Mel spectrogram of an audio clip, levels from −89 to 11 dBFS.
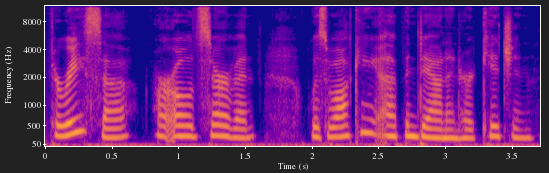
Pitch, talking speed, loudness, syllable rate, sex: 240 Hz, 195 wpm, -19 LUFS, 5.4 syllables/s, female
